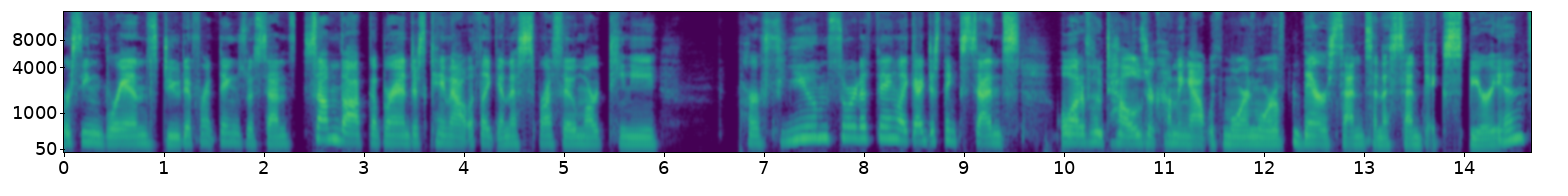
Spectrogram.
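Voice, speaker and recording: A woman with an unremarkable speaking voice, fairly low in pitch, at a moderate pace with lively intonation. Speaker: co-host reading listener mail. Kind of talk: casual chat and reading listener letters.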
